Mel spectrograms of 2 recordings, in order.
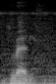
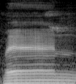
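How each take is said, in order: First: The vowel is said short and clipped. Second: The vowel is said long and drawn out. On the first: The speaker calls it right. "बल्कि मैन" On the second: The speaker calls it wrong. "मैन नहीं बोलेंगे"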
